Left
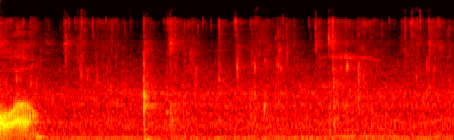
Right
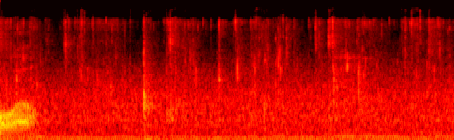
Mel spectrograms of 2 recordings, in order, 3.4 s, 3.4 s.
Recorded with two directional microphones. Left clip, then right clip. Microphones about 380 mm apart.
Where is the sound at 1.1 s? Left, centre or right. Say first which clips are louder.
Left 3 dB; centre.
